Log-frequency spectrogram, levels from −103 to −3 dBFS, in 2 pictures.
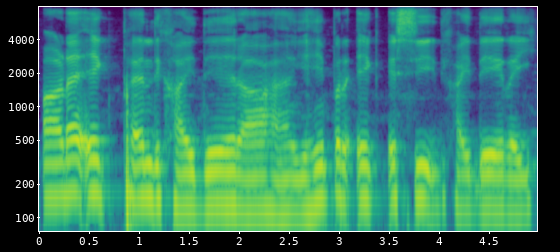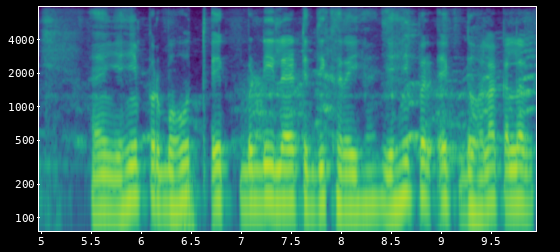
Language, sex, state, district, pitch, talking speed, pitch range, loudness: Hindi, male, Rajasthan, Churu, 135 Hz, 180 wpm, 125-145 Hz, -21 LUFS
